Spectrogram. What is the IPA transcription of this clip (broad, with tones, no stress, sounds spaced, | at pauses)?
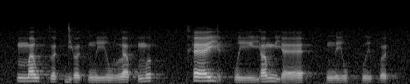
m ɐ˥ w k ɵ˧ t̚ j ɵ˨ t̚ m iː˨ w l ɐ˧ p̚ m ʊ˥ k̚ | kʰ ɛː˥ j ɪ˧ k̚ w iː˨ j ɐ˥ m j ɛː˨˧ | n̪ iː˨˩ w kʷʰ iː˨˩ p ɵ˨ t̚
